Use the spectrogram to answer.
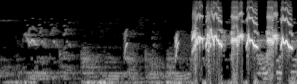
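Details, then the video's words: Sooty-headed bulbul singing actively, a pure song without borrowed phrases, used as a lure and tutor for training pet birds. Faint murmurs open the recording, then loud, bright chirping notes come in rapid, uneven bursts during the final second. "Suara Burung Kutilang Gacor Tanpa Isian || 100% AMPUH Untuk Suara Pangilan dan Masteran"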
